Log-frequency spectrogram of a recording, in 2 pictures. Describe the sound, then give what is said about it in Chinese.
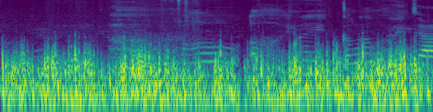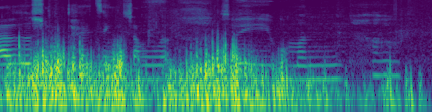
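Strong, steady wind rushes and roars through the whole stretch as a thunderstorm approaches and rain clouds drift in, recorded on a phone left at a new home, with people talking intermittently over the gusty noise. “手机留在了新家，想要继续录这个风声。”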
